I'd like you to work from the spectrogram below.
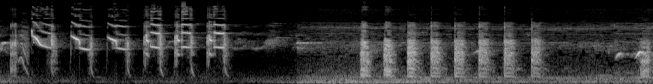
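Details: Javan myna in full, active song that sets other mynas calling in reply: a fast run of sharp clicky notes with descending whistled slurs, then a harsher series of buzzy rasping notes about twice a second, with a short whistle at the end.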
